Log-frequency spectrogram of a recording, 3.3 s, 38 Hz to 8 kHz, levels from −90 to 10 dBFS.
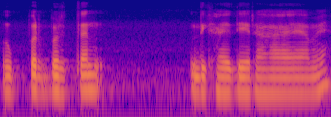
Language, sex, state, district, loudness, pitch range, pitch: Hindi, male, Bihar, Gopalganj, -27 LUFS, 115-125 Hz, 120 Hz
